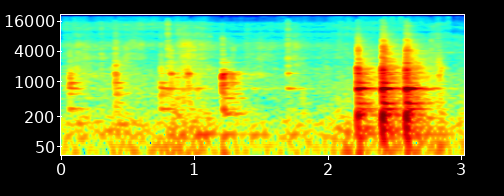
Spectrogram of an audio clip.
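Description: Chopped garlic and ginger frying in a pan while being lightly browned for a spicy masala khichdi, heard as a few stirring scrapes followed by three sharp bursts of sizzling, close and fairly loud.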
